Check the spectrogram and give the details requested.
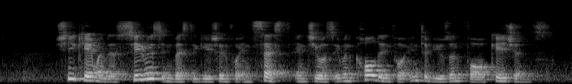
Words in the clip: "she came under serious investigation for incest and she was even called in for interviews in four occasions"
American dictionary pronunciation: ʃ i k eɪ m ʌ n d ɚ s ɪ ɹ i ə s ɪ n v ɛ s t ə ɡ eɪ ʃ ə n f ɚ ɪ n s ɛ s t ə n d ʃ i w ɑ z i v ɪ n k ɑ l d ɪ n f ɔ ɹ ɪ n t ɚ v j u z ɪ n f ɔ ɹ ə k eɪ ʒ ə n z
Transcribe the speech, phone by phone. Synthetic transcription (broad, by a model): ʃ i k eɪ m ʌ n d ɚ s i ɹ i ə s ɪ n v ɛ s t ə ɡ eɪ ʃ ə n f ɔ ɪ n s ɛ s t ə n ʃ i w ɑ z i v ɪ n k ɑ l d ɪ n f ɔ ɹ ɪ n t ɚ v j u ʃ ɪ n f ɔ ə k eɪ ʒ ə n s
